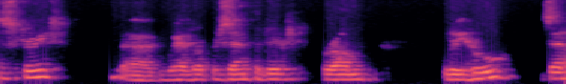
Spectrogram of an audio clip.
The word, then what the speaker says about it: Lihu: We have representative from Lihu. Is that how it's pronounced?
